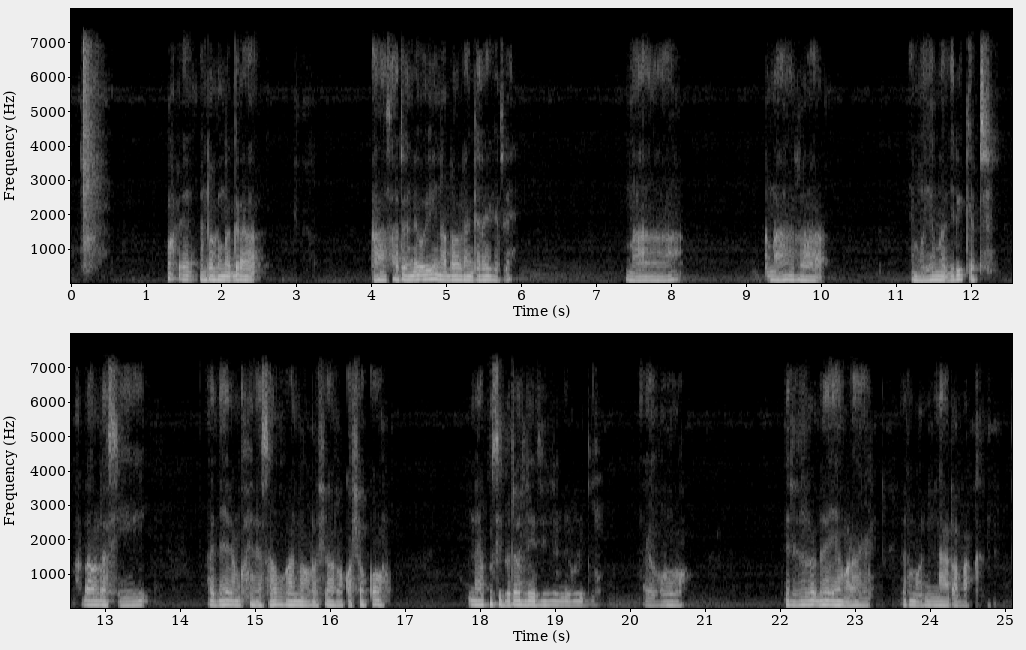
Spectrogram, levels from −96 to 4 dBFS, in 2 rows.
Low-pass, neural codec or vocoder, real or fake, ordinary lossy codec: 7.2 kHz; codec, 24 kHz, 6 kbps, HILCodec; fake; AAC, 48 kbps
